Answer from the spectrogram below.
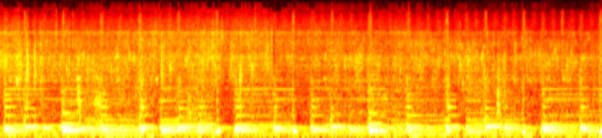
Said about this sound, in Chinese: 锅中留底油，油热以后下入蒜末和洋葱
